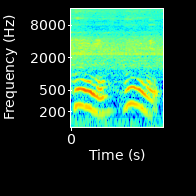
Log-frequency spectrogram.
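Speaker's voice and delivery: ro said alone and repeated; ro, ro as a clear separate syllable; initial syllable isolated. Shown as a demonstration. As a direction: isolate ro, the first syllable of rolha. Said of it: "qual é o som inicial".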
